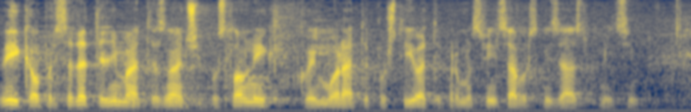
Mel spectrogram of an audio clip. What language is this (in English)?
Croatian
